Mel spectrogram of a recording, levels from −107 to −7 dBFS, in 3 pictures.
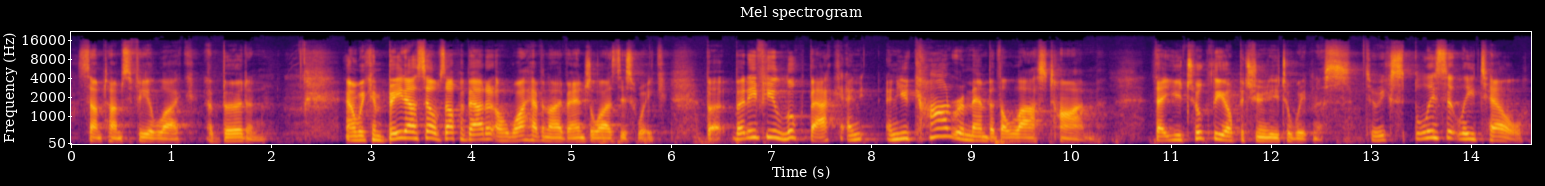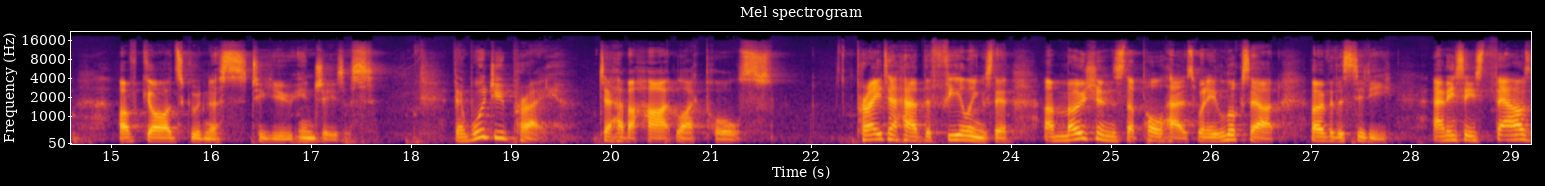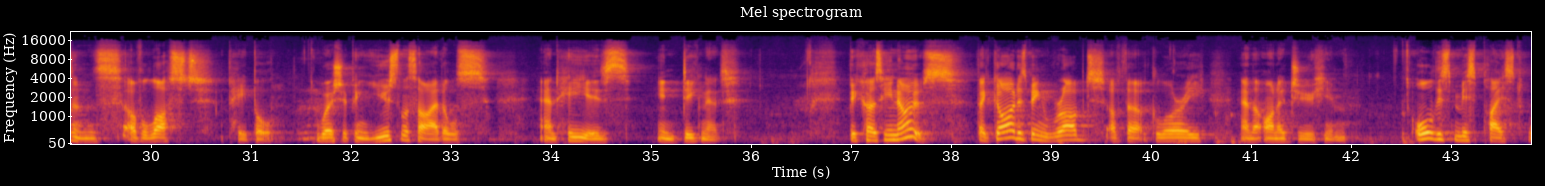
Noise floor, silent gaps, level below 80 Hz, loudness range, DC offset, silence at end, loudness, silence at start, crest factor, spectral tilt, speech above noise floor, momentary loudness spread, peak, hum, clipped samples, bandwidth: -57 dBFS; none; -72 dBFS; 4 LU; under 0.1%; 0 s; -23 LUFS; 0.05 s; 26 dB; -2 dB/octave; 33 dB; 13 LU; 0 dBFS; none; under 0.1%; 17 kHz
